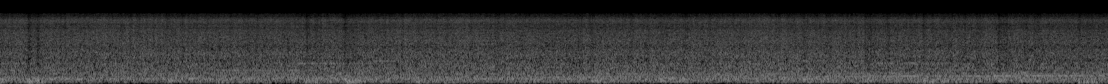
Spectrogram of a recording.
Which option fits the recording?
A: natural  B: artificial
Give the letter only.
A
